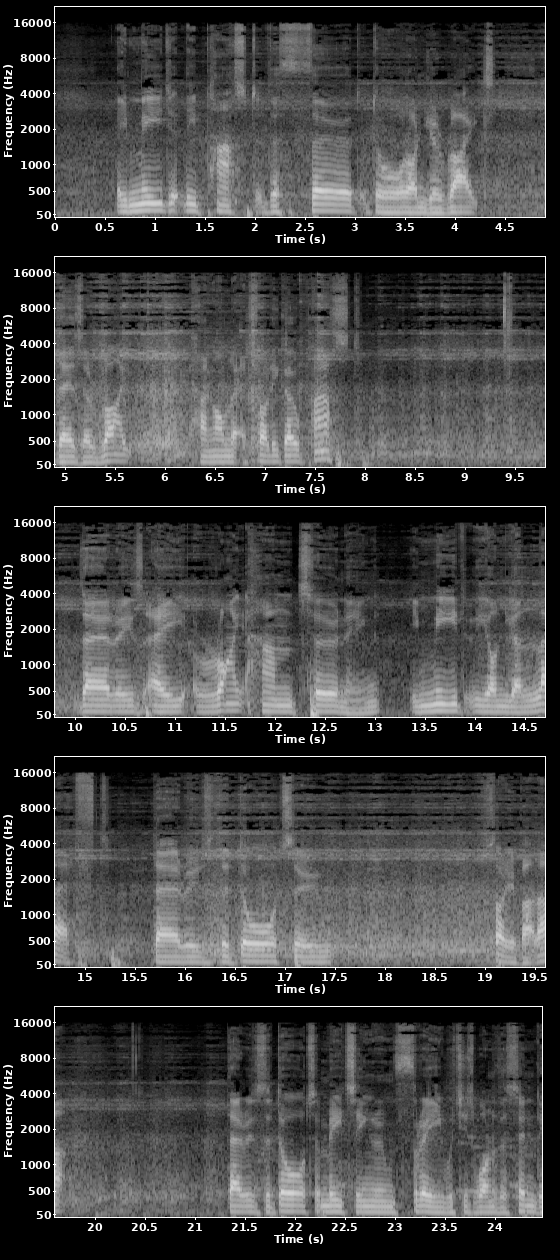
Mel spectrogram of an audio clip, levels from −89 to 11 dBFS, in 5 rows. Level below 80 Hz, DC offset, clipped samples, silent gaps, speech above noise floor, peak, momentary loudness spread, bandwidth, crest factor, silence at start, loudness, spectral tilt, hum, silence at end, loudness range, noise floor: -38 dBFS; under 0.1%; under 0.1%; none; 24 dB; 0 dBFS; 18 LU; 16.5 kHz; 16 dB; 0 s; -15 LUFS; -5.5 dB/octave; none; 0 s; 4 LU; -38 dBFS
